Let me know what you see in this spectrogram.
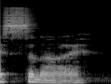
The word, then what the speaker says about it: Sinai: Is that the English pronunciation? Sinai. Sinai. – I'm going to say Sinai.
